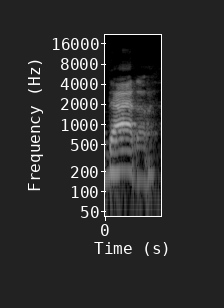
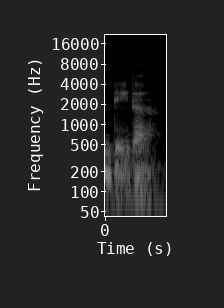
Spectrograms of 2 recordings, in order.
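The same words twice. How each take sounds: First: "data" with a short flat a, as in "dat"; loud "data" rhyming with "matter"; other pronunciation. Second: Said in the usual way. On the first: Shown as a demonstration. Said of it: "I don't say that". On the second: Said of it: "I say data".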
